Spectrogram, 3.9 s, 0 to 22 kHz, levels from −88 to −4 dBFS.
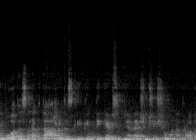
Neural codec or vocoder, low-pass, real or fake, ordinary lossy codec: none; 19.8 kHz; real; Opus, 32 kbps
